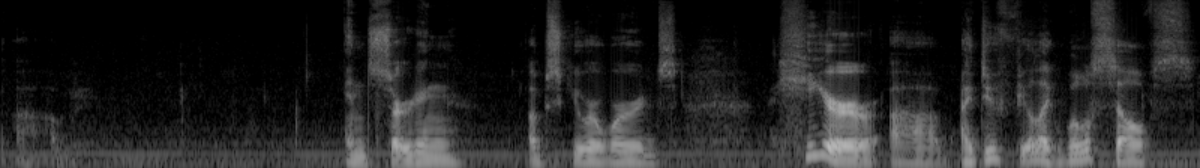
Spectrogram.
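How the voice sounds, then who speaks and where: A man hosting a book channel, talking through a review unscripted, hesitant and earnest, with many fillers and restarts and frequent throat clearing. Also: on the low side. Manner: thoughtful and earnest.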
